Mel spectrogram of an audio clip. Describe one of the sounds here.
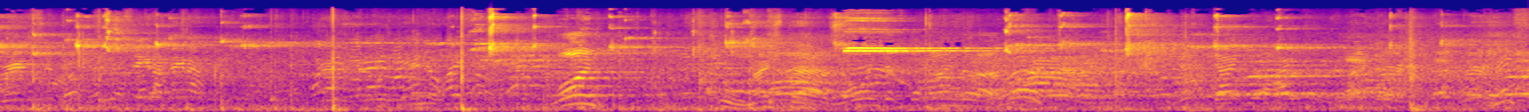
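A basketball bounces on a hard floor, echoing.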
